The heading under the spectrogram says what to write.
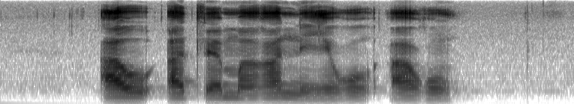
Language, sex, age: Northern Sotho, male, 22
